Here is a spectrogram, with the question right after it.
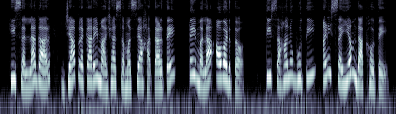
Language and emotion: Marathi, happy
